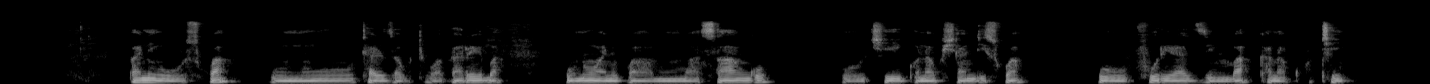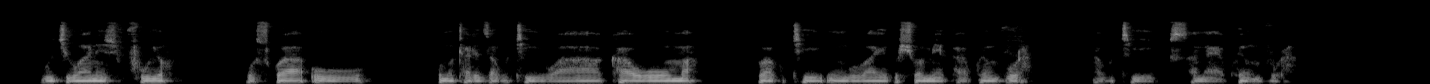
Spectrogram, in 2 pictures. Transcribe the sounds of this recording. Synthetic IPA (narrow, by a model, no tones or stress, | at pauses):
pane̞ɦuswa | uno̞tʰarid͡zakutiɦwakaɾe̞ɓa | uno̞wanikwamumasaŋɡo̞ | ɦut͡ʃiɡʱo̞naku̥ʃandiswa | kup͡fuɾirad͡zimbakʰanaku̥tʰi | ɡud͡ʒiwane̞ʐip͡fujo̞ | uswau | uno̞tʰaɾid͡zakutʰiwakʰaoma | waku̥tʰiːŋɡuʋaje̞kuʃo̞me̞kakwe̞ɱvuɾa | kanakutʰiku̥sanajakwe̞ɱvuːra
